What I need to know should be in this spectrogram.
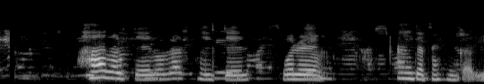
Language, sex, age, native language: Icelandic, female, 11, Icelandic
